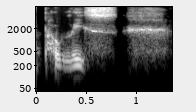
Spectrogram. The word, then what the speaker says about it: police: like oh it's the police um sounds kind of funny but yeah the normal way to say it is with uh uh it's a schwa sound police police um police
